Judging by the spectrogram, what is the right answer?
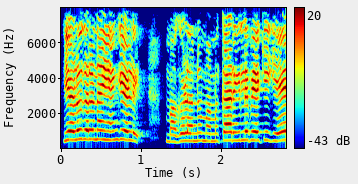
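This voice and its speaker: Female voice actor: squeaky, piercing cartoon village women, North Karnataka Kannada accent, rapid chattering delivery. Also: fairly even intonation. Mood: anxious. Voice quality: very high, bright and shrill. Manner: fast, chattering village talk. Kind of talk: cartoon dialogue acting.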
